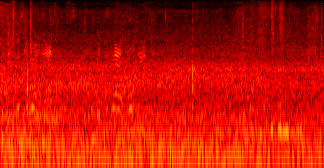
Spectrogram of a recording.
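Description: Steady low rumble of a car's engine and tyres heard from inside the cabin, with faint, indistinct voices over it.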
